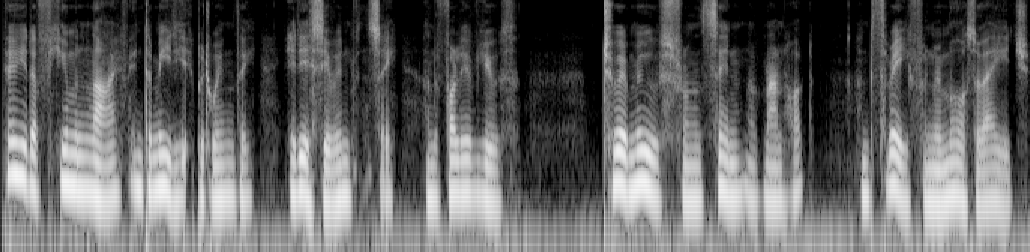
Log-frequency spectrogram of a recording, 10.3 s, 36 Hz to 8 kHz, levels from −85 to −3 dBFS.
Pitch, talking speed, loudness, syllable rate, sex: 125 Hz, 170 wpm, -17 LUFS, 5.7 syllables/s, male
